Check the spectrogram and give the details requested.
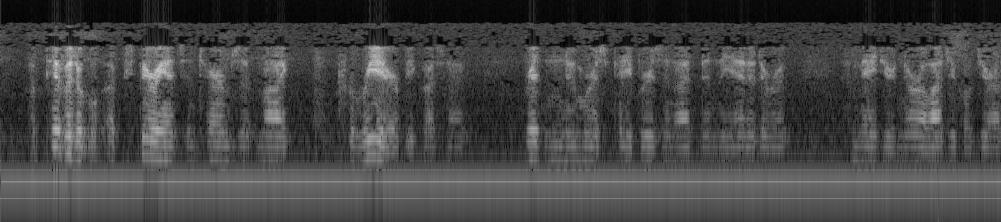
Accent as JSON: {"language": "English", "region": "New York", "country": "United States", "tie": "born or raised there", "also_born_or_lived": "Forest Hills, Queens", "said": "I was born in New York, went to school in New York except for 2 years in military school at Riverside Military Academy in the 9th and 10th grade."}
